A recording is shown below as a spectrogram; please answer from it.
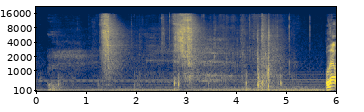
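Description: A weightlifter's two hard, hissing breaths, one about a second and a half in and another about three seconds in, after straining at a 365 lb bench press that did not go up. A steady low hum runs underneath, with a few light clicks.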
